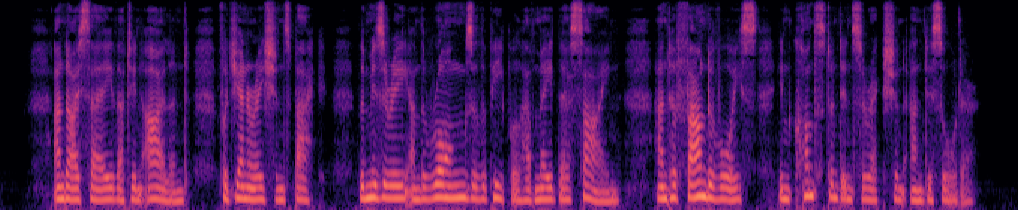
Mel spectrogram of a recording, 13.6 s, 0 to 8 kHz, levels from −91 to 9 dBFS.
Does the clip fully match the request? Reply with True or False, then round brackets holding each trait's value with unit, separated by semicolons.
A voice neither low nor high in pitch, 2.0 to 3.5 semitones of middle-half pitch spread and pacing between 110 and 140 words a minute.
True (160 Hz; 2.7 semitones; 135 wpm)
